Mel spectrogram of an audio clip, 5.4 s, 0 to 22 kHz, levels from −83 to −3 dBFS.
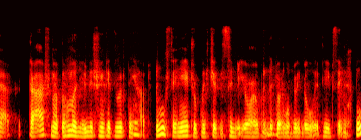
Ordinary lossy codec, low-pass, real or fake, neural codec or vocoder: MP3, 96 kbps; 9.9 kHz; fake; autoencoder, 22.05 kHz, a latent of 192 numbers a frame, VITS, trained on one speaker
